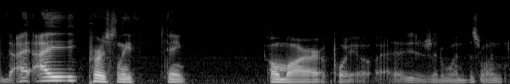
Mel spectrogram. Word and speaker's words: Apollo: I personally think Omar apoyo I should win this one if I'm being honest that's Omarion yeah it's Apollo huh Apollo Loco I choose I choose to pronounce it Apollo um enjoy okay best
